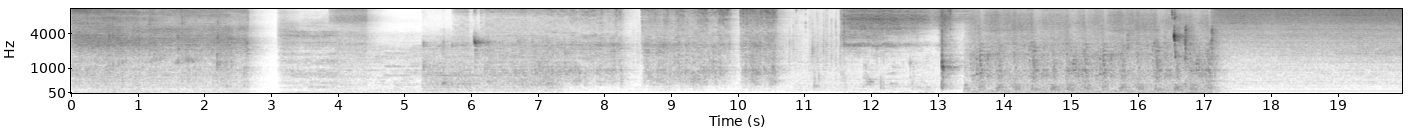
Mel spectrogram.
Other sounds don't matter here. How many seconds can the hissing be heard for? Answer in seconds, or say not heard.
20 s.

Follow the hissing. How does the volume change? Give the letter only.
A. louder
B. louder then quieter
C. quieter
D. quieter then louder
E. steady
D.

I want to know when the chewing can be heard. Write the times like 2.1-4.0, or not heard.
0.2-2.6, 5.2-7.4, 10.8-13.2, 15.8-17.2.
